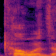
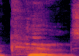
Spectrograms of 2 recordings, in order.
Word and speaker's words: Koens: His last name is spelled K-O-E-N-S, and you would think Cohen's, and I know I do that every time, and Dad and Mom will get on me. So it's Andrew Coons.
